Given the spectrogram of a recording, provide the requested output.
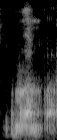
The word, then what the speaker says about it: Ramadan Mubarak: Yes, Ramadan Mubarak. Did I say it correct? – Yes, you said it correctly. You actually pronounced it very correctly.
